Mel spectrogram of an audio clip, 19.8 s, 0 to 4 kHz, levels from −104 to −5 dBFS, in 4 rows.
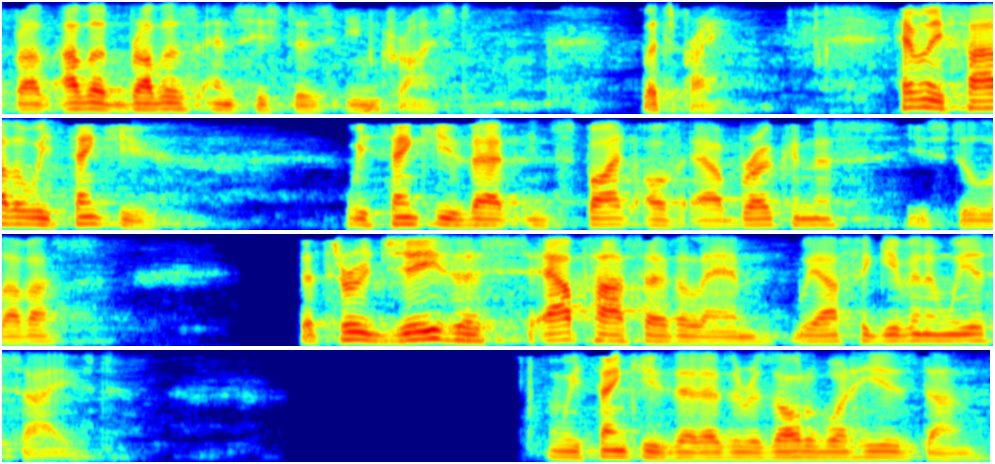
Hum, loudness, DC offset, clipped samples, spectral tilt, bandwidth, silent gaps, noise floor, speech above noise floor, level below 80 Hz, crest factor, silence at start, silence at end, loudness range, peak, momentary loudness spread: none; -22 LUFS; under 0.1%; under 0.1%; -9.5 dB/octave; 4 kHz; 11.15-11.37 s, 16.34-17.42 s; -68 dBFS; 45 dB; -64 dBFS; 24 dB; 0.05 s; 0.05 s; 9 LU; 0 dBFS; 15 LU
